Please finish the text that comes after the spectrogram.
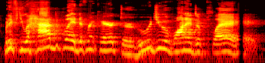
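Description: A woman's voice: a little high, fast talker, pushed and bright, roomy sound. A young woman casually hosting a question-and-answer session over a video call. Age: young adult. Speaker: Q&A moderator from a student audio drama club. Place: indoors at home on a group video call. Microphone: video call microphone.

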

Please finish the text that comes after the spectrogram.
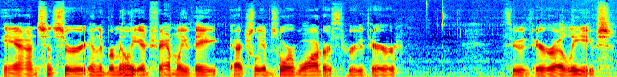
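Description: Male instructional host, very deep and hoarse, slow halting delivery, informal. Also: fairly bright tone. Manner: halting, hesitant delivery with frequent pauses. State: hoarse, recovering from laryngitis. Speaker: host of a survival channel.

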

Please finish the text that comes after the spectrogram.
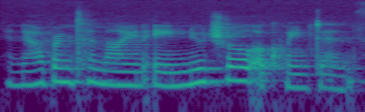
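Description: A woman leading a guided meditation as a teacher, soothing and deliberate as she repeats phrases. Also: medium pitch, warm tone, lo-fi sound. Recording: roomy, echoey sound.

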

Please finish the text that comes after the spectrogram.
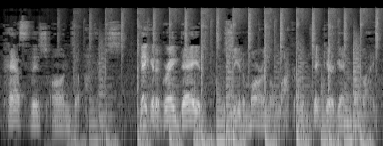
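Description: A man's voice: on the low side, brisk, over music. A man in his fifties, a life coach hosting a daily motivational video message, talking energetically and emphatically to camera indoors. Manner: energetic, emphatic, upbeat pep talk. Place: indoors by a large window.

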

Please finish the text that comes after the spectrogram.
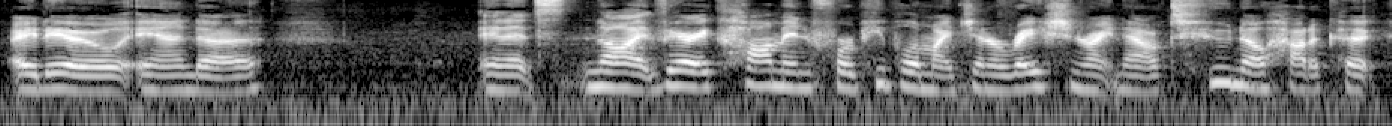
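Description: A woman's voice: mid-range voice, fairly even intonation, moderate pace, bright, forceful tone, slight background noise. A woman in her thirties with a Southern US accent, chatting informally to live viewers indoors on a phone held at arm's length, using friendly endearments. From Louisiana, southern US. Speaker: cooking and budgeting live-stream host. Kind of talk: casual chat to live viewers. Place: indoors in a living room.

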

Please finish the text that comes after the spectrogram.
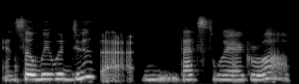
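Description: A woman in her fifties from Queens, a guest on a video call, telling family stories in an animated way with many restarts. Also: a little high, moderate pace, dry recording. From Astoria, Queens, New York. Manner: animated storytelling, many restarts and "you know". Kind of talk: casual conversation. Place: home office with framed certificates.

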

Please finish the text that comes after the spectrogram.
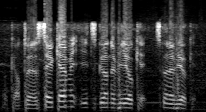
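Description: A man's voice: on the high side, very fast. A man working as a race engineer, giving reassuring instructions over team radio. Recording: race radio over music and car noise.

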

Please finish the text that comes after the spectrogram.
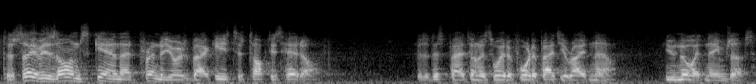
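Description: A man acting a rough, blunt outlaw henchman and stagecoach robber with a gruff, urgent manner in a 1950s radio western. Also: on the low side, normal speed, close to an everyday voice. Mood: uneasy. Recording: noisy muffled vintage radio recording.

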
